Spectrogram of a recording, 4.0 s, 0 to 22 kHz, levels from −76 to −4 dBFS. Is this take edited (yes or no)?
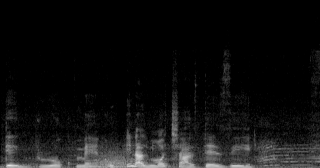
yes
